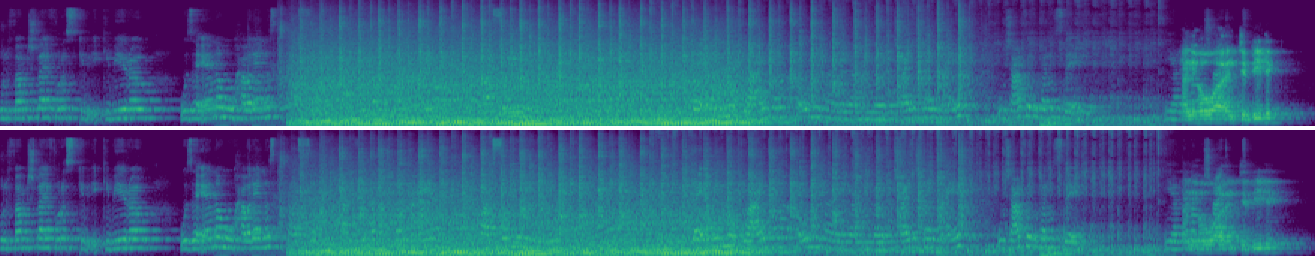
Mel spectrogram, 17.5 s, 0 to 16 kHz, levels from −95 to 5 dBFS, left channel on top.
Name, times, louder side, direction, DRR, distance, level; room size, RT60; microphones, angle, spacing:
voice 1, 0.0-2.0 2.4-5.9 6.4-12.9 13.3-14.5 15.5-16.4, right 1 dB, 25° right, 5 dB, 0.5 m, -36 dB
Rattle, 2.9-3.0 3.3-13.2 13.9-14.5, left 1 dB, 10° left, 1.4 m, -38 dB
sound 1, 3.8-10.6, left 1 dB, 45° left, 0.7 m, -27 dB
sound 2, 8.4-15.5, right 2 dB, 90° right, 0.7 m, -43 dB
voice 2, 15.8-17.1, left 7 dB, 85° left, 10 dB, 0.4 m, -29 dB
7.5 x 3.3 x 5.7 m, 1.0 s
head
